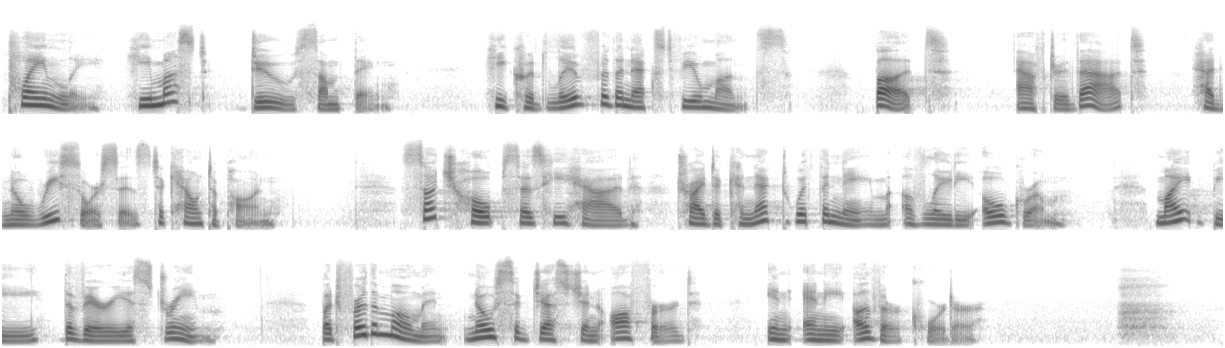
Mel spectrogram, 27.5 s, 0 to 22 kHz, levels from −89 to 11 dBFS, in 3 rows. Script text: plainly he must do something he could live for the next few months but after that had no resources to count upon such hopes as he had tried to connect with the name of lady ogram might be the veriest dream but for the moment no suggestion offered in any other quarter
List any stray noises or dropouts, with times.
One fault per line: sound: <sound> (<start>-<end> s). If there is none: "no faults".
sound: breath (26.7-27.2 s)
